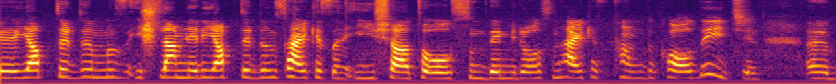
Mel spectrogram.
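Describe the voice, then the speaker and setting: A woman's voice: high-pitched, pushed and bright. A woman in her twenties who owns a laundry, answering interview questions plainly and hesitantly, with many fillers, in an outdoor workshop. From Turkey. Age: 20s. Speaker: business owner.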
